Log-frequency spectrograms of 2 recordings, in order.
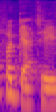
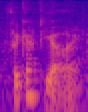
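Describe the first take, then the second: First: The name is said in a casual, simplified way. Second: The name is said in a careful, formal way. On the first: "I like forgetti, I think it sounds pretty" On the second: "depending on how, you know, committed you are to pronunciations"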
